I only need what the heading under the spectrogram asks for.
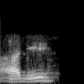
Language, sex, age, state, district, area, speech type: Gujarati, male, 60+, Gujarat, Narmada, urban, conversation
